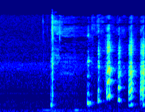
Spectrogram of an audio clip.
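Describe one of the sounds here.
A young woman laughs close to a microphone.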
